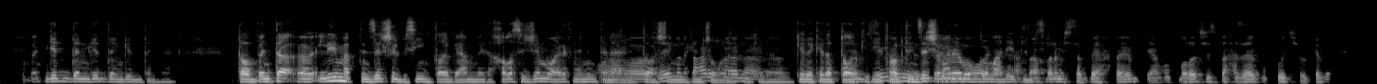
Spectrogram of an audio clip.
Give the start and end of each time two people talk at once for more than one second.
6.0-7.6, 8.5-10.5

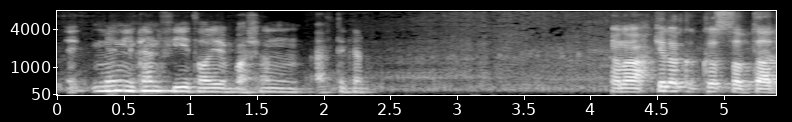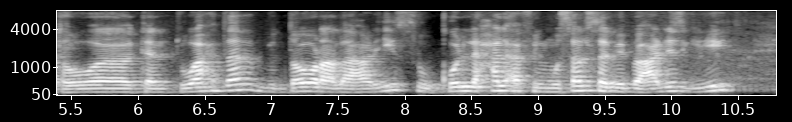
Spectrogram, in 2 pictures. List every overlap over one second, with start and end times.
none

